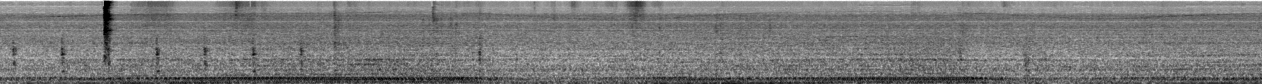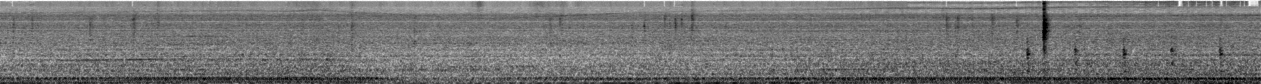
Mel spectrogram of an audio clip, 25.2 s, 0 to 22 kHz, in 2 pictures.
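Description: A 2024 Peterbilt 389 log truck driving down the road, its engine a steady, loud low rumble that swells and eases slightly through gear changes, with a faint ticking over the top and no talk.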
